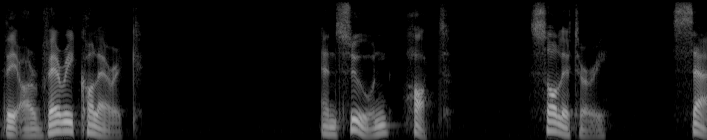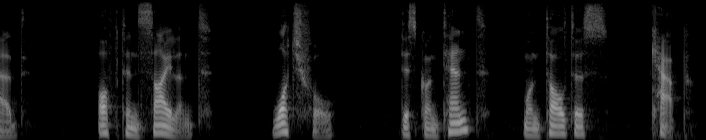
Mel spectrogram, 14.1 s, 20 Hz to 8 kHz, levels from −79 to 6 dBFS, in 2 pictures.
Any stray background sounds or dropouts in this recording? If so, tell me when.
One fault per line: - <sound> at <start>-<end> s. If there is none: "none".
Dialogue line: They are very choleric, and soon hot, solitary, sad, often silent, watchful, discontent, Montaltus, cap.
none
